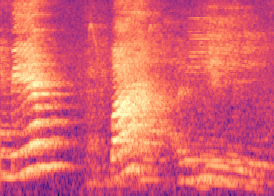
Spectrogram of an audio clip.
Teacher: apabila nun mati atau tanwin itu bertemu dengan satu huruf yaitu huruf ba, maka bunyinya akan berubah. Awalnya bunyi N menjadi M. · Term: iklab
